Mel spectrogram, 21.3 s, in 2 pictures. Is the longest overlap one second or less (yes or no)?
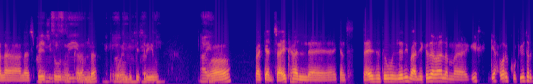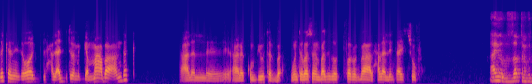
no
